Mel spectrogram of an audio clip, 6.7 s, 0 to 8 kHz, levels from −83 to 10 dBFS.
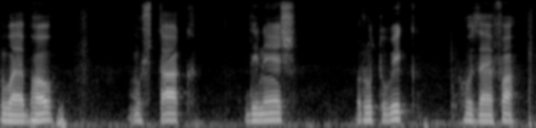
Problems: none marked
